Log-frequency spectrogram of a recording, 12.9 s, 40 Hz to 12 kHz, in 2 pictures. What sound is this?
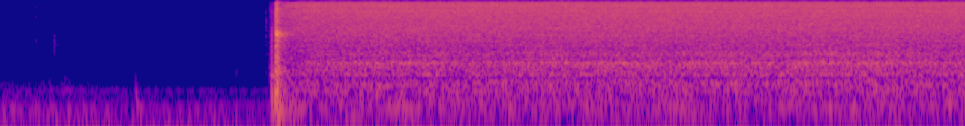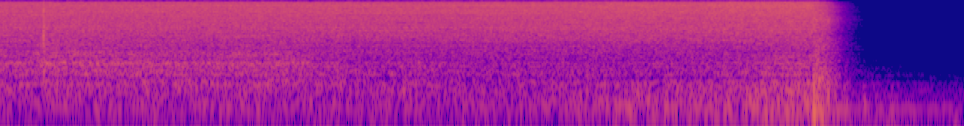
Plasma cutter gas
Turning on the gas for a plasma cutter.
plasma, Roland, r26, R, melting, machinery, cutter, de, industrial, ntg3, power, tools, metal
